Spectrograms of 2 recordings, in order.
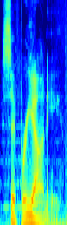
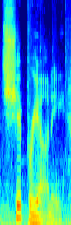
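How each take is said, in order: First: The name is pronounced an anglicized way. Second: The name is pronounced the Italian way. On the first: "how it is usually said in the game" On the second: "the correct Italian pronunciation would be Cipriani"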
